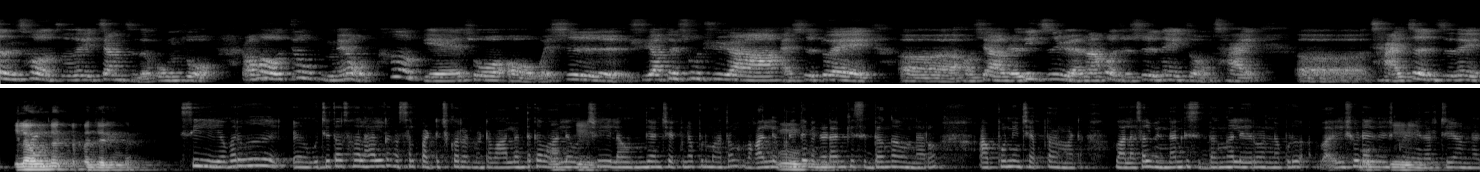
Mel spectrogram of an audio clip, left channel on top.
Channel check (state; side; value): different; both; correlation 0.00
